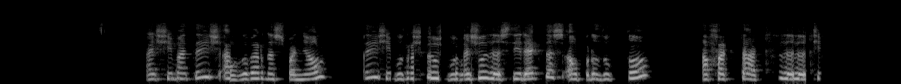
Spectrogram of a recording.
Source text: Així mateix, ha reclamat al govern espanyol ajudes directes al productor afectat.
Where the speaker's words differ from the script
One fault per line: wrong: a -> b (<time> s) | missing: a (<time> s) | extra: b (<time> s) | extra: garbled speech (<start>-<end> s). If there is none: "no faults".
missing: reclamat (2.3 s)
extra: garbled speech (3.6-4.6 s)
extra: garbled speech (7.8-8.2 s)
